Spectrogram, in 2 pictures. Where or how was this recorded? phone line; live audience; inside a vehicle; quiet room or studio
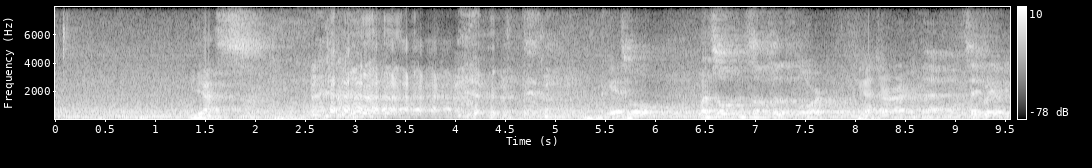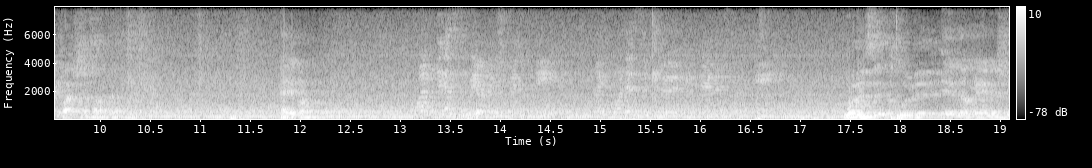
live audience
